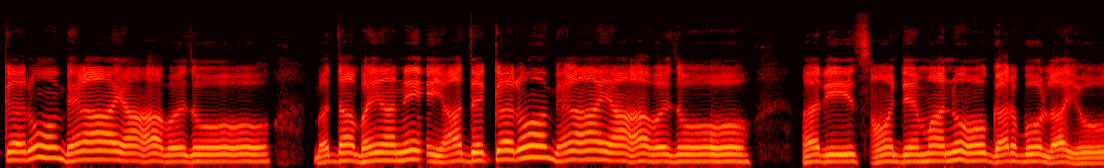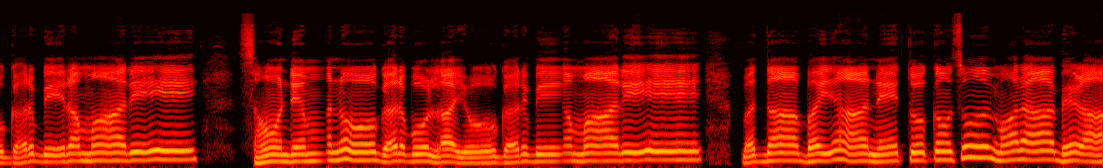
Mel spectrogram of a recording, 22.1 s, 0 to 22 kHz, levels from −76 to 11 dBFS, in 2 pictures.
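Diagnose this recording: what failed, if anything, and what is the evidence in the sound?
Held buzzes and fading hisses around 4.19 to 4.29 s, 14.17 to 14.33 s and 16.57 to 16.69 s, after which the speech jumps ahead. This is a burst of packet loss in the network. The receiver stretched and faded the last sound across gaps of 72, 142 and 97 ms, so 80, 140 and 100 ms of audio is gone.

Brief smears or wobbles at 7.09 to 7.13 s, 8.69 to 8.73 s and 15.43 to 15.47 s. These are short concealed packet losses, also network-side. About 20 ms failed to arrive each time, and the decoder patched the hole by extending the preceding sound before blending back.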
